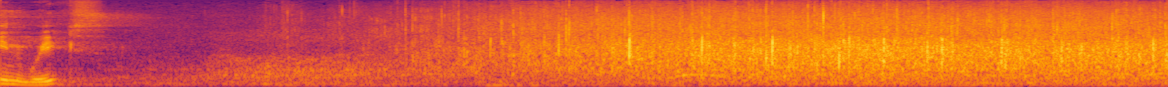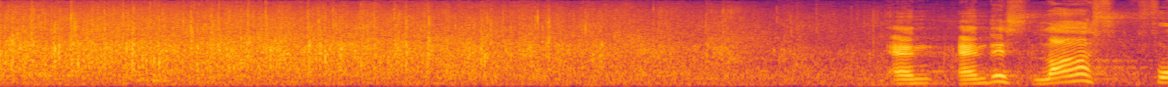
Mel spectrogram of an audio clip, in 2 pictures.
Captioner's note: applause and cheers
